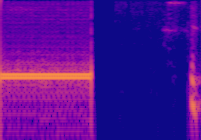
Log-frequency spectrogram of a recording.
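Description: A single long, steady, low-pitched ringing tone on a telephone line lasting about a second. Silence follows, then a brief click.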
